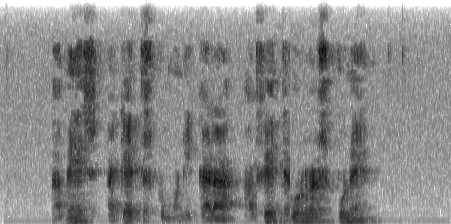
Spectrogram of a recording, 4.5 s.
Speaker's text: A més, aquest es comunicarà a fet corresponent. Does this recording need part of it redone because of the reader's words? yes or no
no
